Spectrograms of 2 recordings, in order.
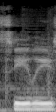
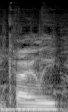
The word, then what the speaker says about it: Cylee: y l e e i pronounce it Sealy some people say Kylie um Red Dot uh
